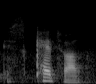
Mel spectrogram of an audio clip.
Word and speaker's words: schedule: To schedule. Perfect, excellent. To schedule. To schedule. Ok, now notice, fijaos muy bien en la pronunciación de la palabra.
